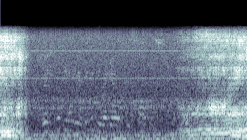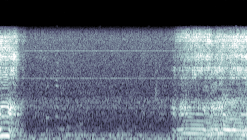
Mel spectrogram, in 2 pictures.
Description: This is my dad snoring, it was shot in Washington D.C.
